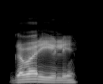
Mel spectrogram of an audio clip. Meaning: plural past indicative imperfective of говори́ть (govorítʹ)
- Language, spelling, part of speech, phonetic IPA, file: Russian, говорили, verb, [ɡəvɐˈrʲilʲɪ], Ru-говорили.ogg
